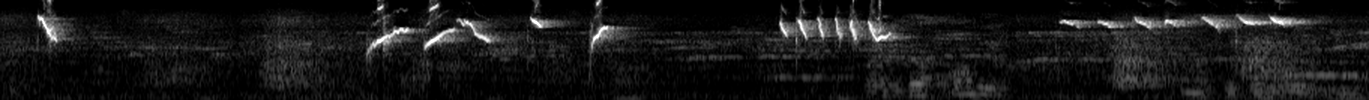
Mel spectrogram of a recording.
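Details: Caged cucak ijo mini (lesser green leafbird) used to lure other birds into singing: upward-sweeping whistles, a fast run of about six clipped notes, then a high, thin, wavering trill.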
